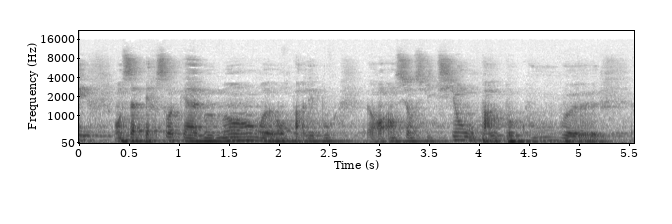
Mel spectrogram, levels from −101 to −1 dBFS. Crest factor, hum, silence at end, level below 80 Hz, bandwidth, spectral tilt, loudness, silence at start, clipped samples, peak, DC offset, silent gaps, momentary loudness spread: 16 dB; none; 0 s; -44 dBFS; 9.4 kHz; -8 dB/octave; -28 LUFS; 0 s; under 0.1%; -10 dBFS; 0.4%; none; 9 LU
